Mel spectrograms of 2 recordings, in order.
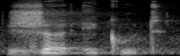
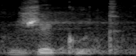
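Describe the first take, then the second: First: The vowel of je is fully pronounced. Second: The vowel of je is dropped and linked. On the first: The speaker calls it wrong. "we think it is ugly to say" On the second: The speaker calls it right. "So we say"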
